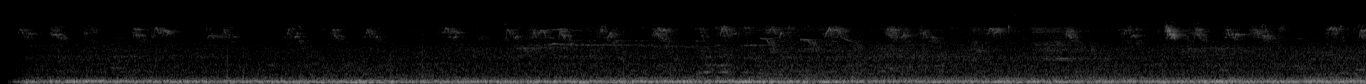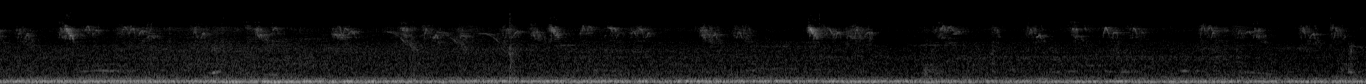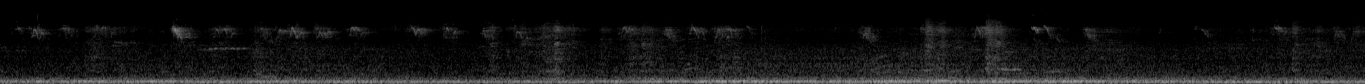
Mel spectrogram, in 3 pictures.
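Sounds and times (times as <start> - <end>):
small birds chirping: 0.1 - 40.9.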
